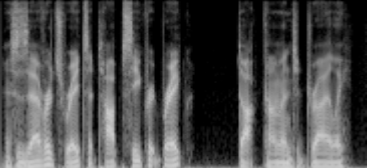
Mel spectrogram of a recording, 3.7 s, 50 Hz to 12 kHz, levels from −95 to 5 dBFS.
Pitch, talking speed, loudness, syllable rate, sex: 90 Hz, 145 wpm, -18 LUFS, 5.4 syllables/s, male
